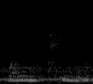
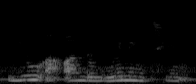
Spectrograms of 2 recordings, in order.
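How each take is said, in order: First: Soft unvoiced whisper of "Winning team"; whispered echo. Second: Said in the usual way. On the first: Real, not acted. Whispered repeat of affirmation.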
